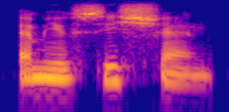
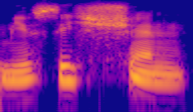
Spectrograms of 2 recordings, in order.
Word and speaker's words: musician: a mus mus y aquí esto se va a pronunciar como una sh sh musician y se va a acentuar el Stress que dicen en inglés iría en en esta primera y sería musician número s an artist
